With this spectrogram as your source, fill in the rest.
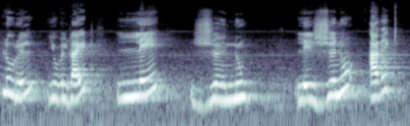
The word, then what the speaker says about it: genoux: Le genou, les genoux. You will not pronounce that X.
